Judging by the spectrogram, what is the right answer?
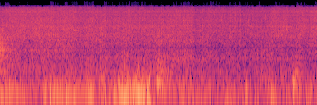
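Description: Butter melts in a hot pan with toasted pine nuts and hisses with a steady, even sizzle the whole way through. The sound is fairly close, with light clatters from stirring and no talk.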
